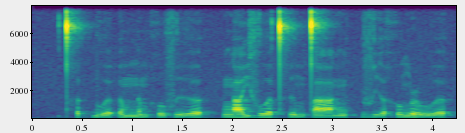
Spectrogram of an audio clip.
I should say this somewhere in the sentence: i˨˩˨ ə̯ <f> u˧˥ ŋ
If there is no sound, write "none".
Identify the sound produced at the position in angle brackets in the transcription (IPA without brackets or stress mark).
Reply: h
